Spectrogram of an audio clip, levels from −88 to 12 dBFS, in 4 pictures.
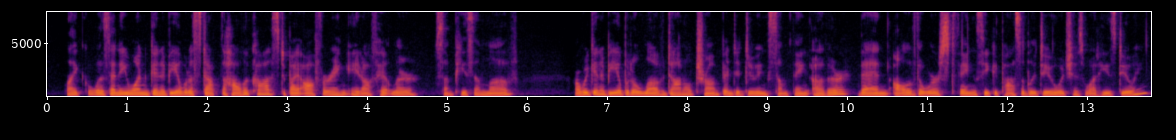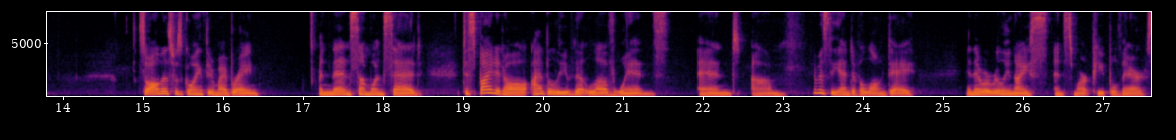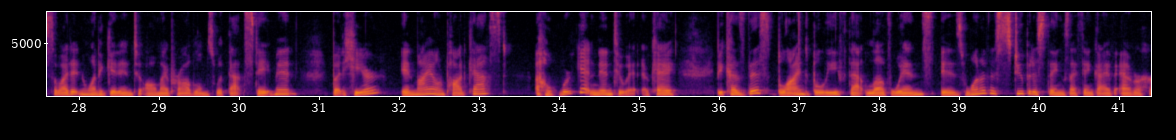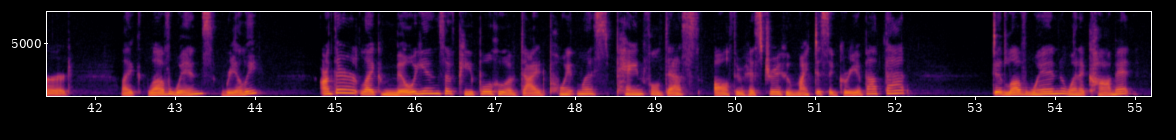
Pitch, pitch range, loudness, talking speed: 175 Hz, 160-210 Hz, -20 LUFS, 175 wpm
